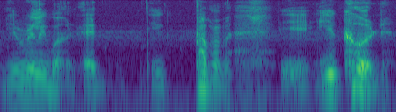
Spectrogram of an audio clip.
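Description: Speaking to camera from his own experience, an older presenter delivers a conversational monologue in a low, husky, animated voice. He comes across as wry and halting, stopping now and then to think.

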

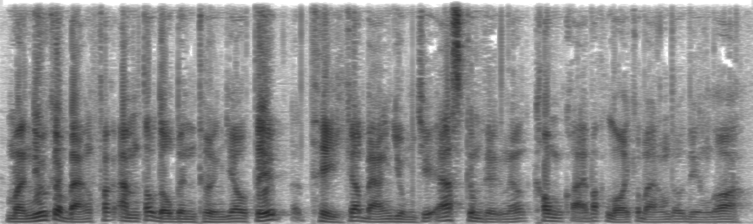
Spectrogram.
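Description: A man giving a casual, joking pronunciation lesson, slowing down to stretch out the example words. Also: on the low side, dark tone. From United States. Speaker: English pronunciation teacher.

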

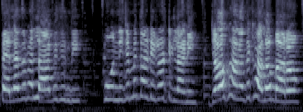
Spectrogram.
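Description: A woman's voice: extremely high pitch, very fast, fairly bright tone, faint music behind. An actress playing a fed-up young wife who complains indignantly about her husband. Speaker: actress in a family skit.

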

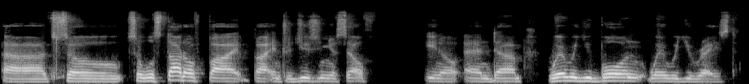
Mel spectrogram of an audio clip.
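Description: Middle-aged male podcast host, slightly high voice, friendly, casual, video call. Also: fairly even intonation, unhurried, warm tone. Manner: friendly, encouraging, lots of "bro" and "you know". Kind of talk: casual interview chat. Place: indoor room at home.

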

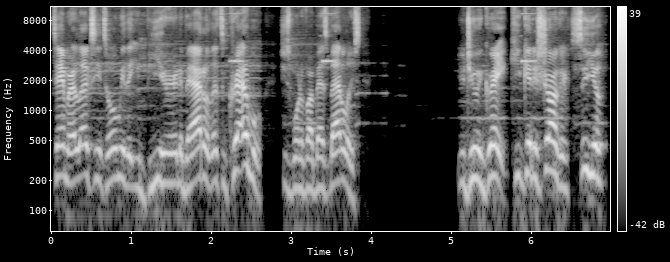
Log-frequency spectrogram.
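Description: A man's voice: high voice, fast, soft background music, pitched above the performer's own voice, close to an everyday voice. Man voicing a cheery male cop. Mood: encouraging. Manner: cheerful, encouraging, read aloud. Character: friendly upbeat male police officer.

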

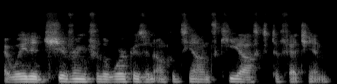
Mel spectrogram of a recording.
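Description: Gravelly, husky male audiobook narrator. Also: mid-range voice, monotone, brisk. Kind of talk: audiobook reading.

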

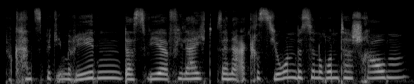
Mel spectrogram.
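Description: Woman voices strict game mother, shrill and cross, no room sound. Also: steady tone, normal speed, no echo, lightly acted. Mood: worried. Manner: scolding, raised voice. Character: stern angry mother of teenage boys. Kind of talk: voicing game characters.

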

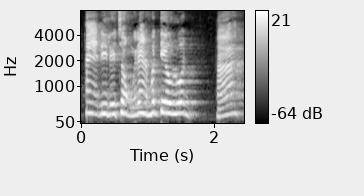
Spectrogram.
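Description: Woman doing a scolding mother, high voice, nagging, exasperated, favors her son, comedy skit. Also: steady tone, very fast, a bit bright.

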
